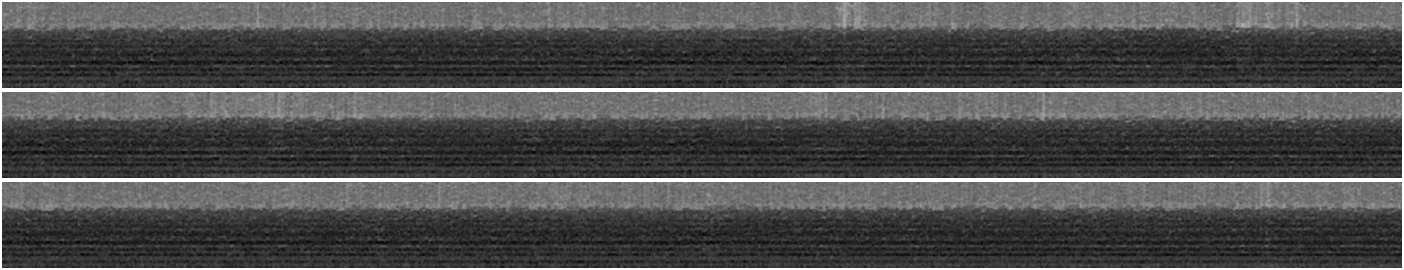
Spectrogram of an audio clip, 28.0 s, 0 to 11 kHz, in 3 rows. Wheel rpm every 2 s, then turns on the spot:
230, 230, 220, 220, 220, 230, 230, 230, 230, 230, 230, 230, 230, 240.
none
